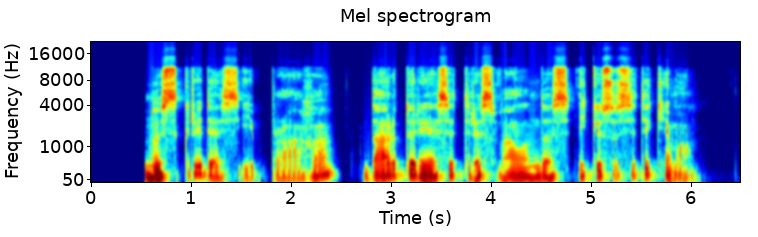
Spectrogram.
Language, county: Lithuanian, Šiauliai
